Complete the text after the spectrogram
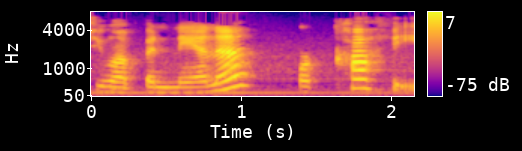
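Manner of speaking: slow, clear, careful, each word spaced. Showing a parent how to offer a child a choice: nice, clear and slow. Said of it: "say it nice and clear and slow".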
